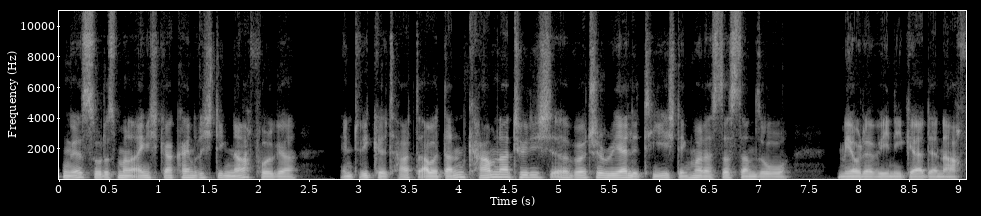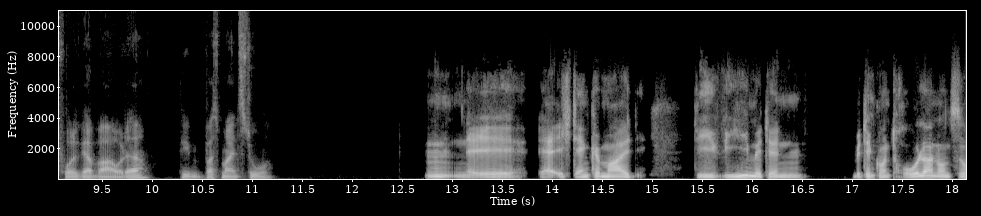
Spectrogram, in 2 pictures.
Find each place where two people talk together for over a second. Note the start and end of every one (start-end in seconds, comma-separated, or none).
none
